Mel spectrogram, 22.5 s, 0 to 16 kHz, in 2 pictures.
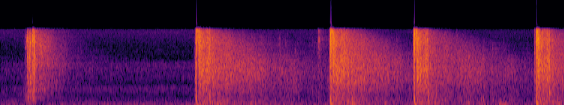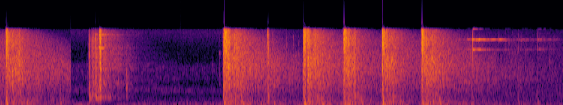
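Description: Rifle shots from a Springfield Hellion and an IWI X95 Tavor, fired suppressed, ring out as a series of sharp cracks with decaying tails: isolated shots early, then quicker clustered strings, loud and close.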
